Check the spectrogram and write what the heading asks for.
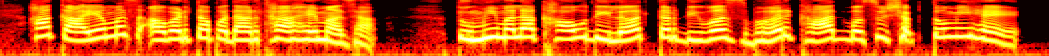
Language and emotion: Marathi, happy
